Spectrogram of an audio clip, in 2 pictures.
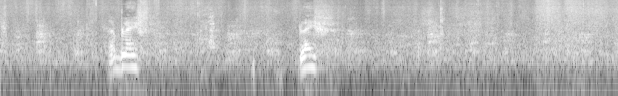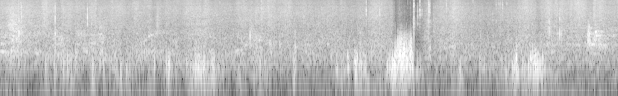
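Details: Several Bernese Mountain Dogs romping together in play; short yelps and brief barks break through scuffling and rustling, with people talking in the background.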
